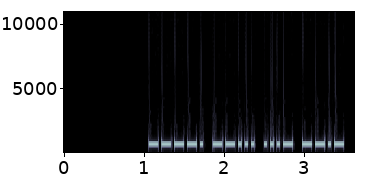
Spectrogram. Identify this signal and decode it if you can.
Morse code, heard as a keyed tone, about 29 wpm, 700 Hz. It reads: 97VQ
